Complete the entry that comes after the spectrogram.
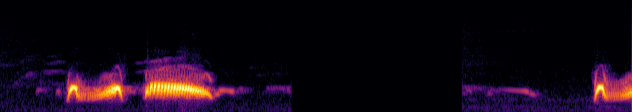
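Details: Spotted dove, "thổ" voice style, calling to stir a decoy: one clear phrase of a hooked short note and a long mellow coo, then quiet before the next phrase begins.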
